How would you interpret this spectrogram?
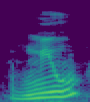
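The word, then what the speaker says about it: μ: इसको हम क्या प्रोनाउंस करते हैं, एम यू, म्यू। जैसे आपका छोटा u होता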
